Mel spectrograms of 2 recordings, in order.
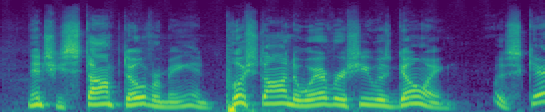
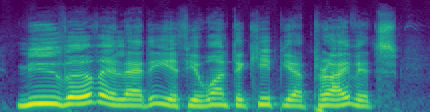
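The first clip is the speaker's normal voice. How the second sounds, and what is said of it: Imitated Scottish accent. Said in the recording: “lady with a Scottish accent ... I sure do love to hear that Scottish accent of hers”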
